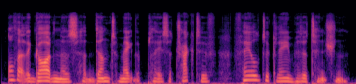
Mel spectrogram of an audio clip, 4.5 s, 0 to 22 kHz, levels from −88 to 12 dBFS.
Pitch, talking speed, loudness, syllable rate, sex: 150 Hz, 215 wpm, -21 LUFS, 6.2 syllables/s, male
